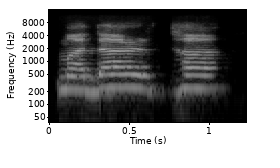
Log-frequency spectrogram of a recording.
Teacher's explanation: tha full letter, mahapran letter, we should exhale while saying tha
